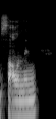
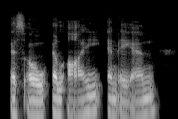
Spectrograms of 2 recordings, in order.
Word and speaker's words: Soliman: So with my website dr like doctor and then last name Soliman S O L I M A N. Um, you can blame my parents for writing it this way. Uh, they butchered the Solomon name. And uh, all the links for my social media are on the website. And all the social media have the same handle, Dr. Soliman, S O L I M A N, and then MD, like medical doctor, one word.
